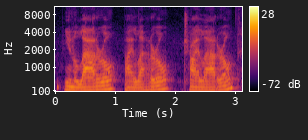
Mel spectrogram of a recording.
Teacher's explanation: Again, with the uni, bi, and tri, there's a little stress on those, clear vowel, but you don't really want to be making a lot of length there. You're always going to have the stress on the lad syllable, the la, unilateral, bilateral, trilateral.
